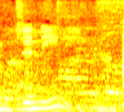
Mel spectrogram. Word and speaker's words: Giannini: Giannini.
